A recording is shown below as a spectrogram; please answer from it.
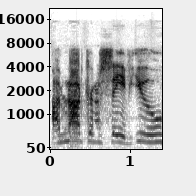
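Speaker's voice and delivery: furious yell. Raging in combat, shouting at a figure hunched under a shield: raging shout. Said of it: "I'm gonna rage, and I'm gonna s-, shout".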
